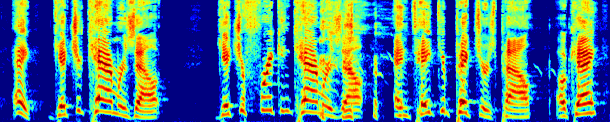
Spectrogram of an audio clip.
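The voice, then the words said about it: Yelling, loud shouted delivery. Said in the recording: “I'm yelling”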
